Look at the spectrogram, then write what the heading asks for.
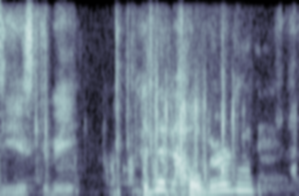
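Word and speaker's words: Hoegaarden: good as it used to be is it hog Garden it's h Garden because it's okay if you say it like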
